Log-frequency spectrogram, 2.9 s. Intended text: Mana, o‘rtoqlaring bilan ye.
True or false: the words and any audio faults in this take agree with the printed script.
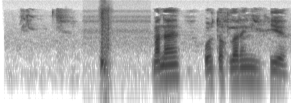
false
